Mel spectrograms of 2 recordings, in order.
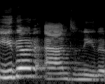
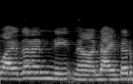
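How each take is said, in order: First: The first vowel sounds like 'ee'. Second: The first vowel sounds like 'eye'. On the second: "इसको आइदर and नाइदर भी बोलते हैं"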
